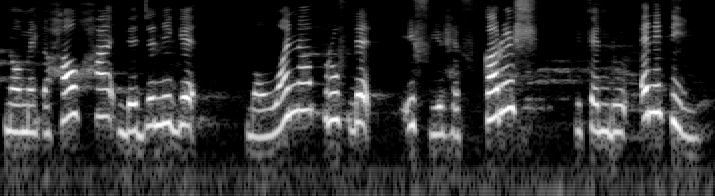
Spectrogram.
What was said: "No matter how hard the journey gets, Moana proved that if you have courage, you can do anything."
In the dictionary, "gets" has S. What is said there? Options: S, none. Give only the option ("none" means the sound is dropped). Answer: none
